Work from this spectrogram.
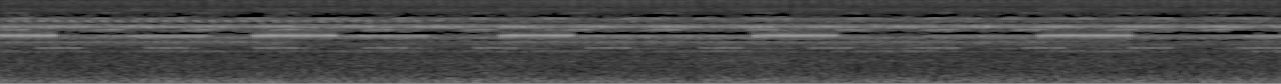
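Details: On a peaceful park evening, crickets produce a bright, high shimmering trill, with strong pulsed chirps repeating about once a second against quiet low-frequency background sound.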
